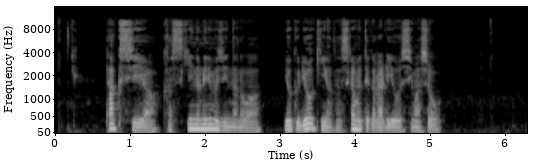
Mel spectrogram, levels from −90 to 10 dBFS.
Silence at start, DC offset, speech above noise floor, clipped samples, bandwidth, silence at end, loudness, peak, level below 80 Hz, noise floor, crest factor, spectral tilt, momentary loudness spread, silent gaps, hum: 0.7 s; under 0.1%; 49 dB; under 0.1%; 11 kHz; 1.2 s; -24 LUFS; -8 dBFS; -48 dBFS; -73 dBFS; 16 dB; -6 dB/octave; 13 LU; none; none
